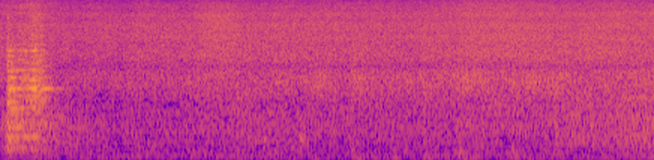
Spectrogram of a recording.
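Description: Zucchini and yellow squash noodles sizzling in butter and olive oil on a hot flat-top griddle: a steady hiss.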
